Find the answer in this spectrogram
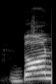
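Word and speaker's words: dawn: ডন বলে, DOWN, ডন। হ্যাঁ, তাহলে ইট ওয়াজ ডন। অনেকে ডাউন বলে, কিন্তু ডন আমরা উচ্চারণ করবো ডন।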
